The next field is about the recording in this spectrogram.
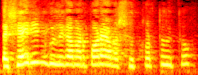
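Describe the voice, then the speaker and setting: A middle-aged woman with a fairly high voice and a Bangladeshi accent. She recounts her own life to an interviewer in earnest detail, often acting out what was said in reported speech. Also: racing, fairly bright tone. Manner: earnest, detailed narration with quoted dialogue. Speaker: interview guest telling her life story. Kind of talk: personal storytelling in conversation.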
